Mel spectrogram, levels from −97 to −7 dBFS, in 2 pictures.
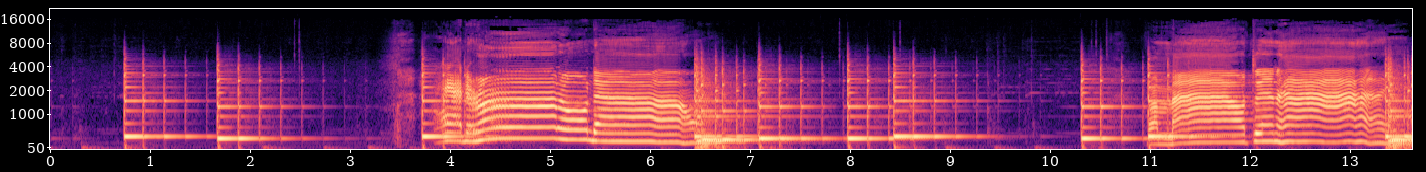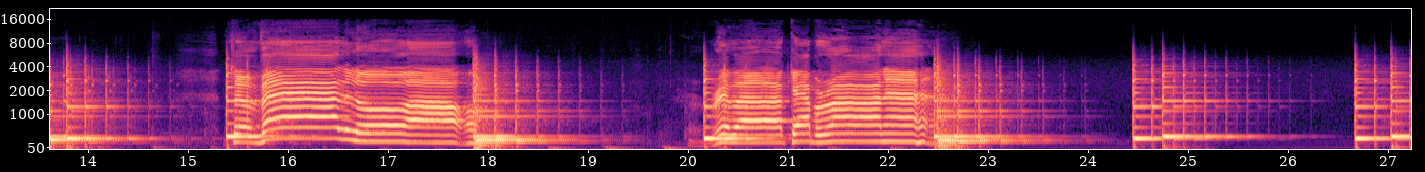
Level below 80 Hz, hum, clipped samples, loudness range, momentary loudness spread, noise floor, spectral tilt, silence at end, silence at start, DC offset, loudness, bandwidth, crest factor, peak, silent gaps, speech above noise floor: -44 dBFS; none; under 0.1%; 8 LU; 15 LU; -59 dBFS; -4 dB/octave; 0 s; 0.75 s; under 0.1%; -14 LUFS; 13 kHz; 16 dB; 0 dBFS; none; 46 dB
